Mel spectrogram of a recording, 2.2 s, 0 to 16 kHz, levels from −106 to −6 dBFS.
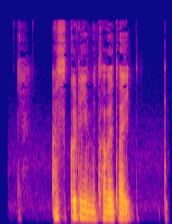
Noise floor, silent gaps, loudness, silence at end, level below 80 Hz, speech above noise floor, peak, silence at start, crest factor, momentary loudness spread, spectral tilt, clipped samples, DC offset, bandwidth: -56 dBFS; none; -25 LUFS; 0.55 s; -60 dBFS; 32 dB; -8 dBFS; 0.65 s; 20 dB; 9 LU; -6.5 dB/octave; under 0.1%; under 0.1%; 11.5 kHz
